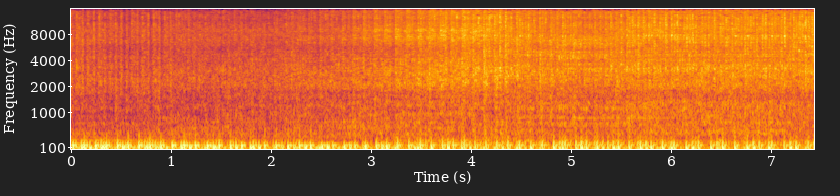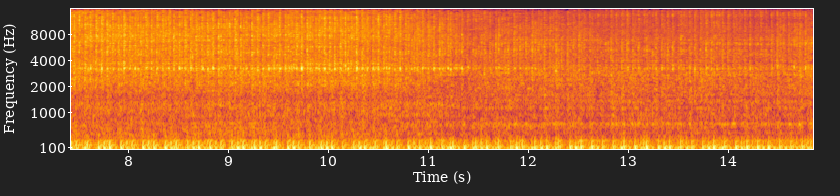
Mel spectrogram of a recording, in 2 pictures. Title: 1972 Honda CB750 K2 engine knocking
